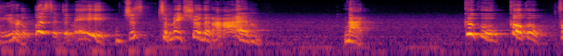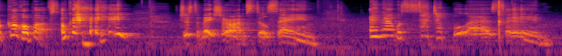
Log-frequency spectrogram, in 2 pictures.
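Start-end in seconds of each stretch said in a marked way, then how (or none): 5.8-8.8 words breaking into laughter, louder; laughing. Real, not acted. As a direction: laugh through the joke. Joking about seeming crazy.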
